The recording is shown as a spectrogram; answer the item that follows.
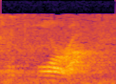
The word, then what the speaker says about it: kippora: Atonement, the Hebrew word is kippora, K-I-P-P-O-R-A, phonetically, and it means to cover.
